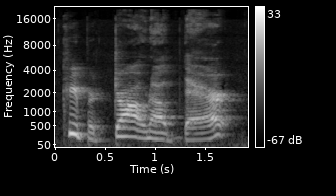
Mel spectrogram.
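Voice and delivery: deep, growly voice. Narrator reads a story; a voice interrupts the squealing, deep, growly Bear voice. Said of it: "interrupted by a deep, growly voice".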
